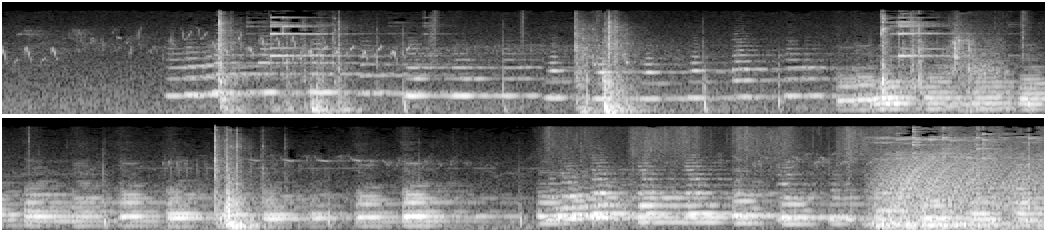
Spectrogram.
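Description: Near silence for a moment, then light background music from an animated children's show, broken by several sharp thunks; the loudest comes about six seconds in.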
